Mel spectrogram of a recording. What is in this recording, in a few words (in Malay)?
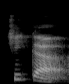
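"cika", Malay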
